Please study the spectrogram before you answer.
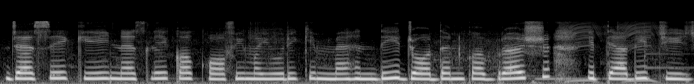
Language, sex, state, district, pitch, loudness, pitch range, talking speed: Hindi, female, Jharkhand, Ranchi, 260 Hz, -15 LUFS, 255-275 Hz, 110 wpm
